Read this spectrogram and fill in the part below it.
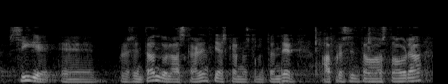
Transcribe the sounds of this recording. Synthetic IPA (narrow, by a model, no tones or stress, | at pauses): siɣ̞e̞ | pɾese̞nt̪and̪o̞laskaɾen̟θjaskeanwe̞st̪ɾont̪e̞nd̪eɾ | a̰pɾe̞se̞nt̪aðoast̪ao̞ɾa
